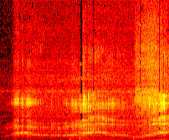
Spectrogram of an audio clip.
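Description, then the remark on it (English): A person imitates a cat's growl with one long, raspy, throaty rumble lasting about three seconds, wavering in pitch and swelling slightly louder toward the end. “And I'm sitting there, and then all of a sudden I hear this growl.”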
